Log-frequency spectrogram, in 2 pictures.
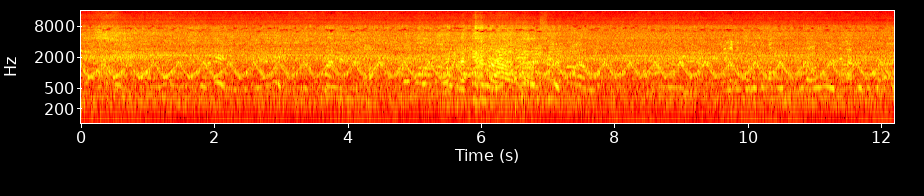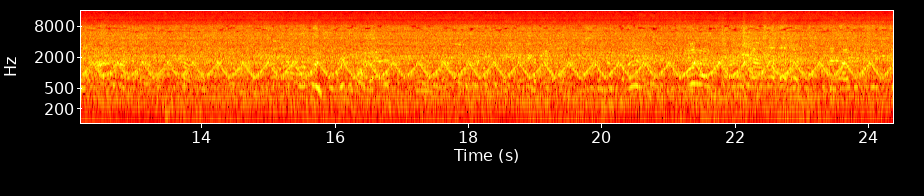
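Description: A fire engine siren wails continuously at close range, cycling up and down over a steady engine rumble, with occasional voices in the background.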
